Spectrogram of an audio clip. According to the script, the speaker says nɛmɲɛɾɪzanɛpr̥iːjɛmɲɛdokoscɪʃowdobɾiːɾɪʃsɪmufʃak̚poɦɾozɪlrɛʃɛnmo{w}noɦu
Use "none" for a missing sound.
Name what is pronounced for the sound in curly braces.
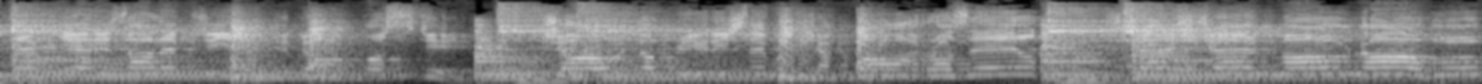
w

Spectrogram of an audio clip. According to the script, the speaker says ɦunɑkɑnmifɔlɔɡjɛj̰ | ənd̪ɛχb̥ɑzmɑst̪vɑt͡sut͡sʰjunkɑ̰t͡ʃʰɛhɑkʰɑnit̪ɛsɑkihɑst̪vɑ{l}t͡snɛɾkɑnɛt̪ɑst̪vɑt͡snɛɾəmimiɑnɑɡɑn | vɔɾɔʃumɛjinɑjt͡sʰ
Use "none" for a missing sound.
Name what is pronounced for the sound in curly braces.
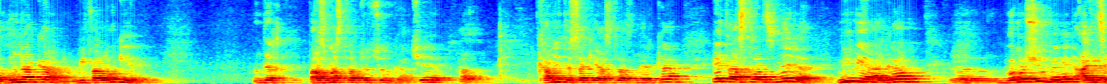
none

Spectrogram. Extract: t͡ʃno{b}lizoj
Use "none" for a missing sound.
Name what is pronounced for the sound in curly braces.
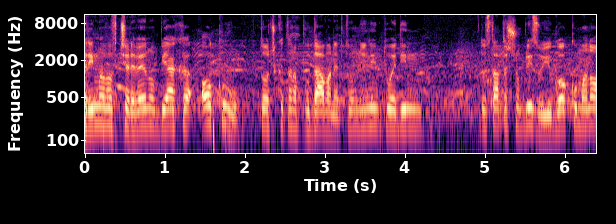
b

